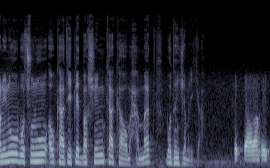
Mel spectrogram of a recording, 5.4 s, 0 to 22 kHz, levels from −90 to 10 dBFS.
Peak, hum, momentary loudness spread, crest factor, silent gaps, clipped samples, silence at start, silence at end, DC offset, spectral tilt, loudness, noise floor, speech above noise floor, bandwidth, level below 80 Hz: -12 dBFS; none; 9 LU; 16 dB; none; under 0.1%; 0 s; 0 s; under 0.1%; -6.5 dB/octave; -27 LUFS; -51 dBFS; 25 dB; 14.5 kHz; -60 dBFS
